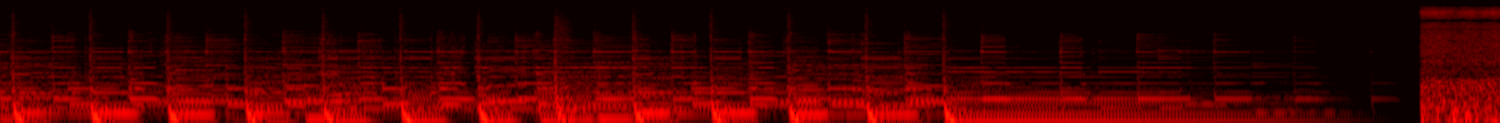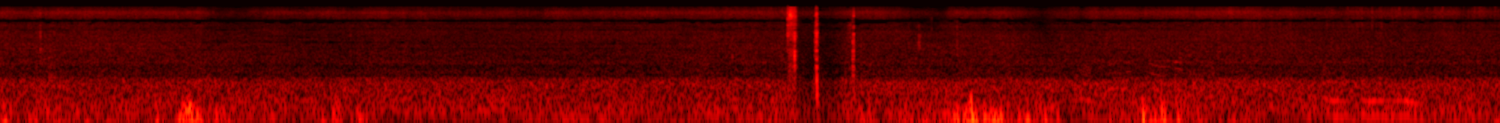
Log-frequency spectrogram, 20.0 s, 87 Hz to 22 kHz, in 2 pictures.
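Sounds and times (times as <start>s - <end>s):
guitar music: 0.0s - 9.0s
outdoor background noise: 9.5s - 20.0s
can pull tab cracking open: 15.2s - 16.2s.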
